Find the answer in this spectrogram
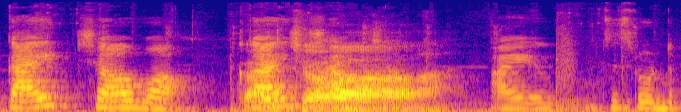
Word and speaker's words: Quechua: तो Kaichawa. I just wrote the pronunciation. Kaichawa.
